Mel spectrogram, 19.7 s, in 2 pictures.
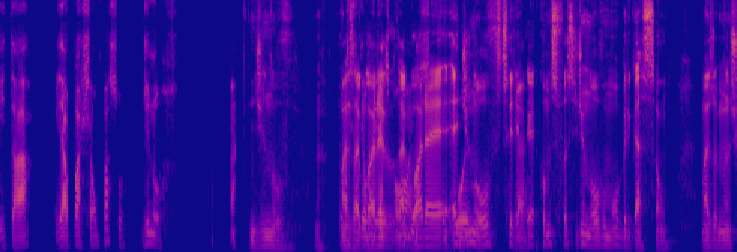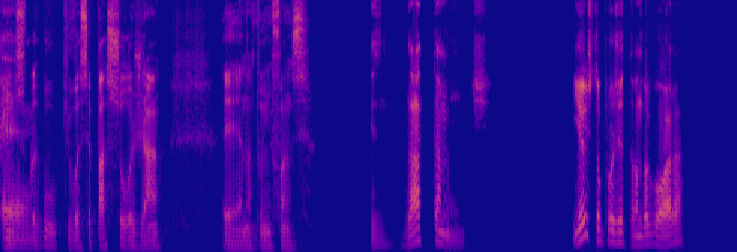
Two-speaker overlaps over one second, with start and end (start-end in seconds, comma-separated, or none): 4.5-6.3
